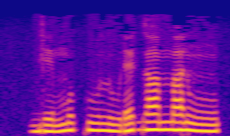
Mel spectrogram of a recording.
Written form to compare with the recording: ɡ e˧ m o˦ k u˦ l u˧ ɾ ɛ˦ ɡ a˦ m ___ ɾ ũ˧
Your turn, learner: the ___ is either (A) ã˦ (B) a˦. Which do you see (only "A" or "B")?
B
